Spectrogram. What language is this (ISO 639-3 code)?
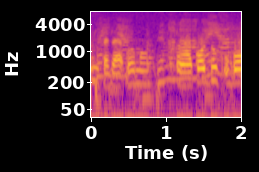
srr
